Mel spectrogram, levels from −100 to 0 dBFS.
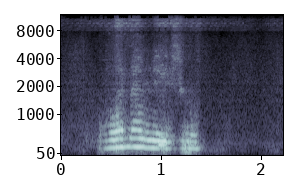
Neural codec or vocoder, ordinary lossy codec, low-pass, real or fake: codec, 44.1 kHz, 0.9 kbps, DAC; Opus, 24 kbps; 10.8 kHz; fake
